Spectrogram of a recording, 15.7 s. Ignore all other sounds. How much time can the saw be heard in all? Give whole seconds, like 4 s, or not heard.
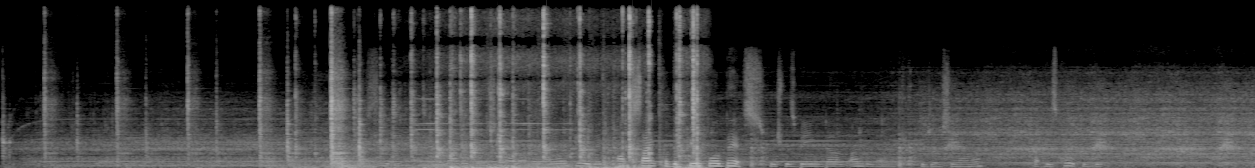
not heard.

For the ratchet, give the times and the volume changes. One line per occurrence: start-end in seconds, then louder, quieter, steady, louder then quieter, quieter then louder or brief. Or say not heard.
3.6-8.9 louder.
